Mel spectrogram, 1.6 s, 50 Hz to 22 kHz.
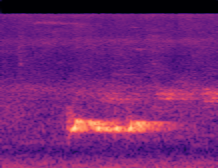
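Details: Zebra dove (perkutut), described as a lively singer, giving one soft rolling cooed phrase of about 0.7 seconds, a low trilled coo that wavers slightly in pitch, against a quiet background hum.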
